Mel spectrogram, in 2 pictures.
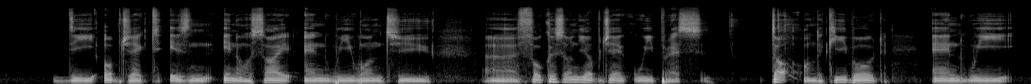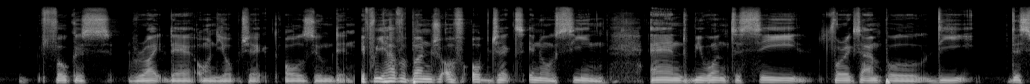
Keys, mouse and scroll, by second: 7.6 KP_Decimal.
